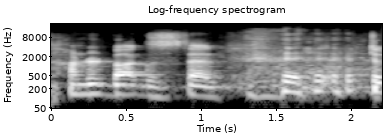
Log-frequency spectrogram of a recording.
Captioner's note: laughter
